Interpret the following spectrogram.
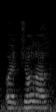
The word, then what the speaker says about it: Wolof: So, I guess these are some of the ethnic groups, and the Wolof, many people believe, or Jolof. So I think it's called, the way they pronounce it, or Jolof people migrated into Senegal from the northeast sometime around the 11th century.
